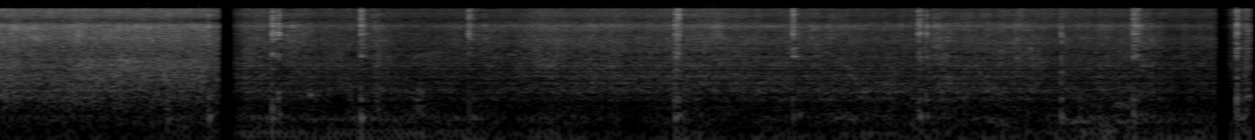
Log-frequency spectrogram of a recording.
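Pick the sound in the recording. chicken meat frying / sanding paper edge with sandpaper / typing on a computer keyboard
chicken meat frying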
